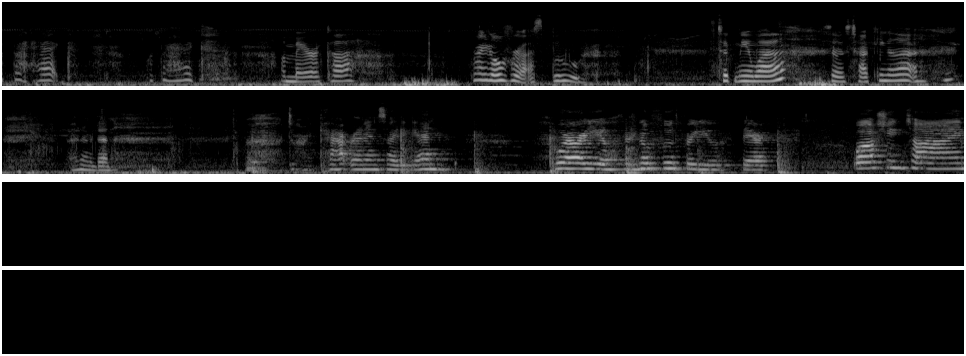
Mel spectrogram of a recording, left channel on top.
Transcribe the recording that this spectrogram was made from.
the heck? What the heck? America right over us. Boo. Took me a while, so I was talking a lot, but I'm done. Darn cat ran inside again. Where are you? There's no food for you there. Washing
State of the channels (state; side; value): silent; right; digital silence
